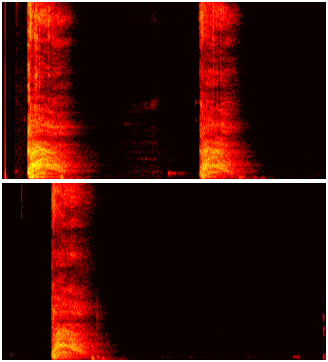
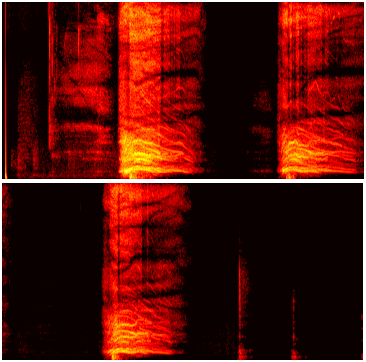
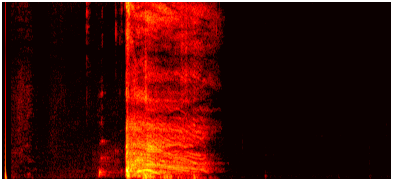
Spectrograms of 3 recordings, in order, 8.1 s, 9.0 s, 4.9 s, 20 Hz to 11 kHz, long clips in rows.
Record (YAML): three_cough_length: 8.1 s
three_cough_amplitude: 27609
three_cough_signal_mean_std_ratio: 0.27
exhalation_length: 9.0 s
exhalation_amplitude: 30782
exhalation_signal_mean_std_ratio: 0.32
cough_length: 4.9 s
cough_amplitude: 32768
cough_signal_mean_std_ratio: 0.25
survey_phase: beta (2021-08-13 to 2022-03-07)
age: 45-64
gender: Male
wearing_mask: 'No'
symptom_none: true
smoker_status: Never smoked
respiratory_condition_asthma: false
respiratory_condition_other: false
recruitment_source: REACT
submission_delay: 2 days
covid_test_result: Negative
covid_test_method: RT-qPCR
influenza_a_test_result: Negative
influenza_b_test_result: Negative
